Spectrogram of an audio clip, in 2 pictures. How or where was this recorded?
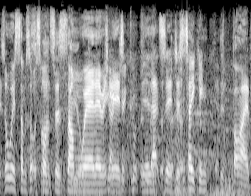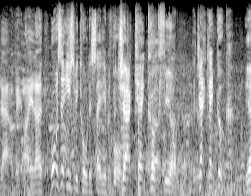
busy venue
